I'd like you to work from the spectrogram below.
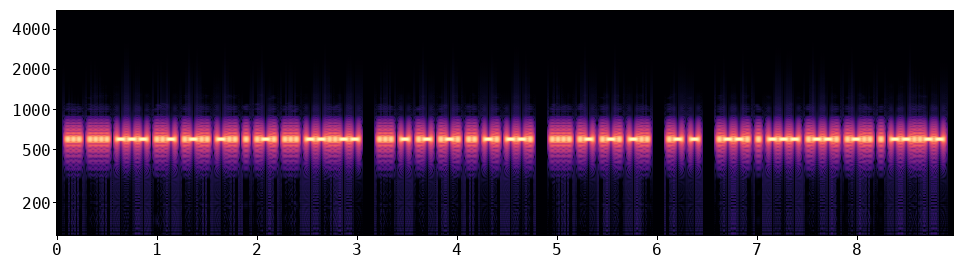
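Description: Morse code, heard as a keyed tone, about 44 wpm, 600 Hz. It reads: SHOULDERS, STARING HARD AT PEOPLE,
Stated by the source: Morse code at 43 wpm sending Ken Follett's novel Never in English, from CW med Gnister.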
